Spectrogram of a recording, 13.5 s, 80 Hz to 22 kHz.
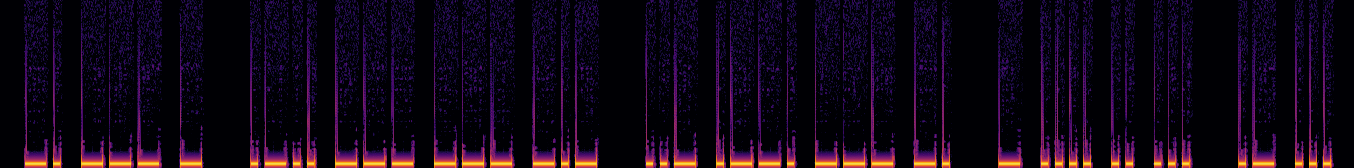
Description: Morse code, heard as a keyed tone, about 17 wpm, 700 Hz. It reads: NOT LOOK UPON THIS AS
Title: Sentences from Top 1100 Words 17wpm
